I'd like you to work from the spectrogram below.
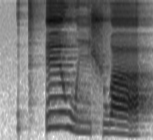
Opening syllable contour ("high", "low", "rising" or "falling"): high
